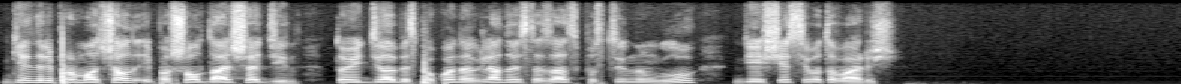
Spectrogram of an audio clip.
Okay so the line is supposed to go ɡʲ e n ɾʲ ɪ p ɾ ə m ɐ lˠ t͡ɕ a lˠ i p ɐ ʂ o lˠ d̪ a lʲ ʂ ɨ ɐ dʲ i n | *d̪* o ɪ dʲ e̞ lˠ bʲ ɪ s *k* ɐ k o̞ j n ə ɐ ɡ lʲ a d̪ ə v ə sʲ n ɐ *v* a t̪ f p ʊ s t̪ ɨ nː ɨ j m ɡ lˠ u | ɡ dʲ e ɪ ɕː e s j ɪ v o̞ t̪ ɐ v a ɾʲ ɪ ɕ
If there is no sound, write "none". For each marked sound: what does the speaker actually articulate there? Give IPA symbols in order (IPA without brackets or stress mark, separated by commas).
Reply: t̪, p, z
